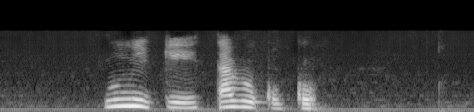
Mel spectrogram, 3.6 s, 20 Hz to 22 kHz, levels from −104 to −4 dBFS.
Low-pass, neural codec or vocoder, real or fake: 7.2 kHz; codec, 16 kHz, 2 kbps, X-Codec, HuBERT features, trained on general audio; fake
